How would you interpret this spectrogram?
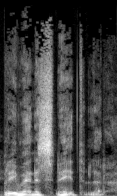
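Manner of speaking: low, soft appeal to friends; gentle address. Real, not acted. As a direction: drop right down after the shouting. Tender address after the climax. (మృదువుగా, తగ్గు స్వరంతో)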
